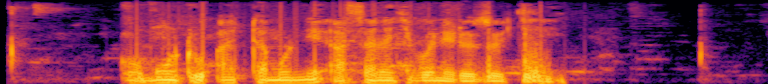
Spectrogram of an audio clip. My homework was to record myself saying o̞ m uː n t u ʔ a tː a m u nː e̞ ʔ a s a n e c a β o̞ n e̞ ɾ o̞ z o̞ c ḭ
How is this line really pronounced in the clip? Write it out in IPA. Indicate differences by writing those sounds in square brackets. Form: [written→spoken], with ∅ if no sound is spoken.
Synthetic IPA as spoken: o̞ m uː n t u ʔ a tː a m u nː e̞ ʔ a s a n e c [a→i] β o̞ n e̞ ɾ o̞ z o̞ c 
